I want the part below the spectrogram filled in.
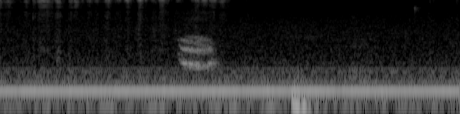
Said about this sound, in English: My cat Boo just meowed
